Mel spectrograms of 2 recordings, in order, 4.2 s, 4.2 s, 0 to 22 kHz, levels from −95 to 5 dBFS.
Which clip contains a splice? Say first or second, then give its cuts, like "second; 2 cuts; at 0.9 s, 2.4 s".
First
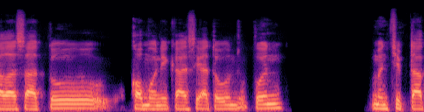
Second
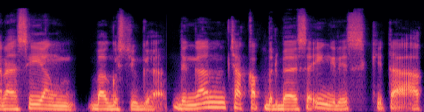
second; 1 cut; at 1.7 s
